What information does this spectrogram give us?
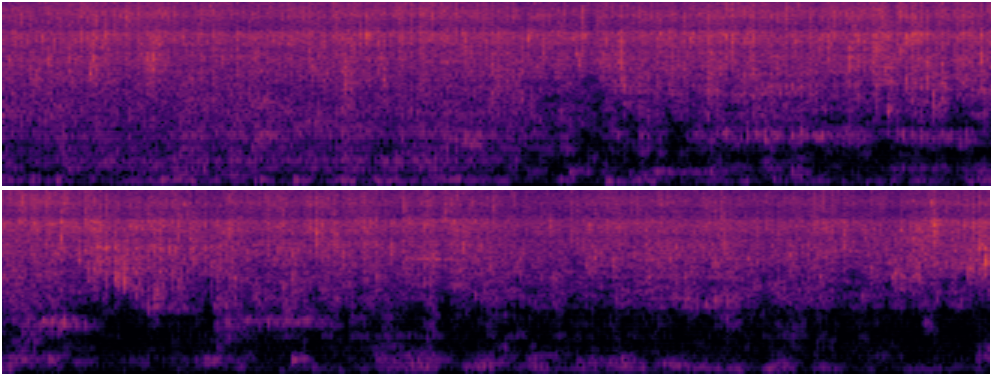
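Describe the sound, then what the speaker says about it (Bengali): Tap water runs steadily and close by while rohu and mrigal fish are washed, a continuous splashing hiss with small changes in the flow and no voices. "জল ধরছে দিই।"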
